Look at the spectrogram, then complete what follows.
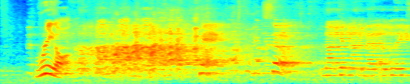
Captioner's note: audience laughs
